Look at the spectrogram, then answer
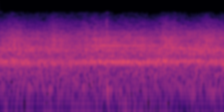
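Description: Stadium crowd in the eFootball video game, a steady broad roar of many voices that swells slightly, heard alone at an even level throughout.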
